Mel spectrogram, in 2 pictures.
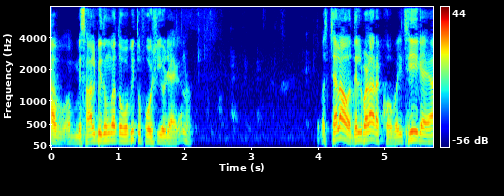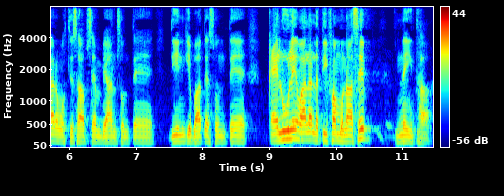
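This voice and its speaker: A middle-aged man, a mufti answering questions from the public in a conversational, scolding manner with joking asides. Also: fairly high pitch. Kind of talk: public Q&A talk.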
